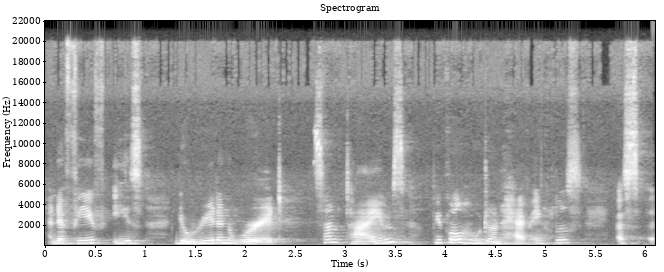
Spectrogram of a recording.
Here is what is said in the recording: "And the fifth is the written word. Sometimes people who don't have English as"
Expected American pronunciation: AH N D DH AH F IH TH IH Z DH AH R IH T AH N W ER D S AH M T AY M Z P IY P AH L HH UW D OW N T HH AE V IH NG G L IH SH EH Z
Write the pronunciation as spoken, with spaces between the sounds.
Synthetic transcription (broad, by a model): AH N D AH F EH F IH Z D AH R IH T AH N W ER D S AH M T AY M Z P IY P AH L HH UW D OW N T HH AE V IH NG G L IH S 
